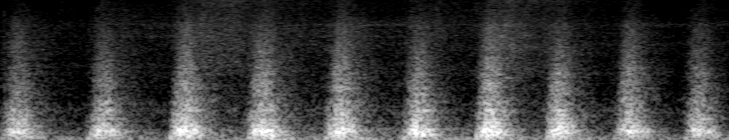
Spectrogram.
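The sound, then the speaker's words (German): A huge steam locomotive at a railway station chuffs in a steady, regular rhythm, each exhaust blast a broad hissing puff repeating about every half second, continuous with no voices. “Wenn ich heute an meine Großmutter denke, höre ich das Schnaufen dieser riesigen Dampflokomotive.”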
